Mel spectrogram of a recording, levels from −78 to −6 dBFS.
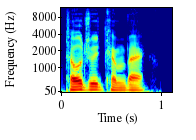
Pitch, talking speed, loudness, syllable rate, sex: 105 Hz, 270 wpm, -16 LUFS, 5.6 syllables/s, male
